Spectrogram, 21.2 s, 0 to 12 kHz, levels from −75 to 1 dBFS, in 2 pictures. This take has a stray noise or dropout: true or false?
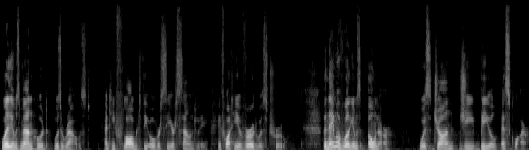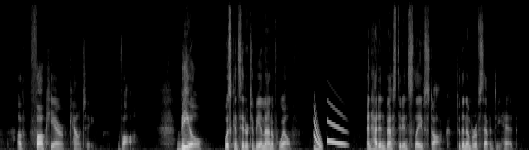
true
